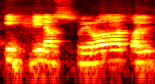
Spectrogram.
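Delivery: الصراط with a heavy emphatic saad; الصراط with a full saad; correct saad. Shown as a demonstration. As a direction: say الصراط with a thick, dark s. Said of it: "صاد پڑھنا ہے".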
